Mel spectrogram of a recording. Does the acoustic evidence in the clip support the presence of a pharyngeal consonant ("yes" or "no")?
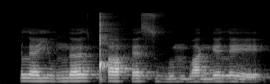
no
